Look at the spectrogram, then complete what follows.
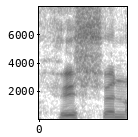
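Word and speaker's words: Höfn: And that was the Hoffen area or Huen I think it's pronounced.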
